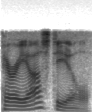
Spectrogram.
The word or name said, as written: periosteal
